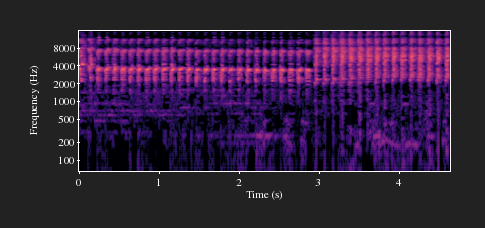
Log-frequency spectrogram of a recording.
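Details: Lovebird singing a long, unbroken tutor song meant for training young lovebirds. Shrill, piercing chirps repeat steadily at about three per second. Partway through, the chatter shifts to a harsher, higher rattling series.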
